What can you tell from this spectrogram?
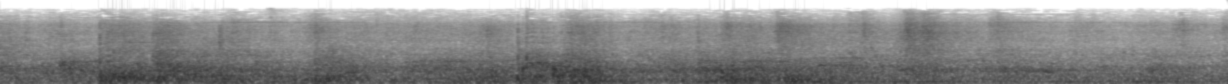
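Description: Bowling ball rolling down the lane, with scattered clatter of pins and balls from neighbouring lanes.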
